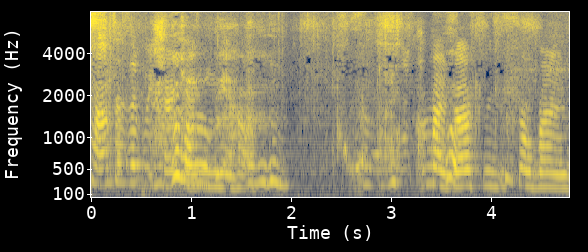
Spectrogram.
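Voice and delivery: mumbling round a mouthful; words squashed by marshmallows; cheeks stuffed full. Real, not acted.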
